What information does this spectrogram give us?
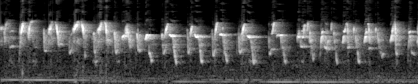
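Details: Grey Timbrado canary in full song, delivering rapid repeated chirping syllables with downward sweeps, roughly three notes a second, lively and high-pitched, a faint low hum underneath.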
